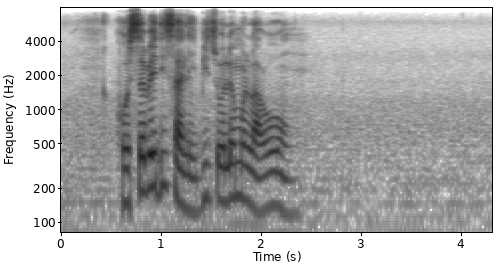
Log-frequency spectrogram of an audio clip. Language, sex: Southern Sotho, female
